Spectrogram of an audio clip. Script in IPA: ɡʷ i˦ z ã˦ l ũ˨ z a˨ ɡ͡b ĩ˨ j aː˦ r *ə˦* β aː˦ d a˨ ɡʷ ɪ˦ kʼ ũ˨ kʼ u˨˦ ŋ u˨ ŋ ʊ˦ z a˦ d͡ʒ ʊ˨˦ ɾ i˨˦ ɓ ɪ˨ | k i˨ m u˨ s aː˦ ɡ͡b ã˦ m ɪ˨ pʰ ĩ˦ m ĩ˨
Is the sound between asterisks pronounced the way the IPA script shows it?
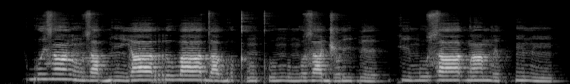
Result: no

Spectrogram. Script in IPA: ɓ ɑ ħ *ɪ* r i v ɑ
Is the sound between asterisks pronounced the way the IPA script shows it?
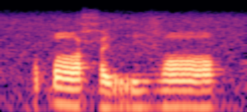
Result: yes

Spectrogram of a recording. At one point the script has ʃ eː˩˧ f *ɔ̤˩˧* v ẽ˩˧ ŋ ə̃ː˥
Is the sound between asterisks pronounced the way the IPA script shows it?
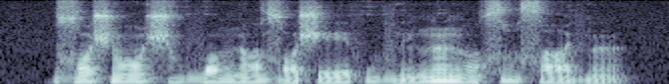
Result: no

